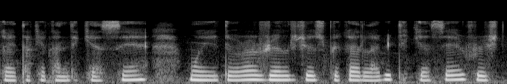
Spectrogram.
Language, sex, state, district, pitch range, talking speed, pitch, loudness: Nagamese, female, Nagaland, Kohima, 190-210 Hz, 175 wpm, 200 Hz, -15 LUFS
